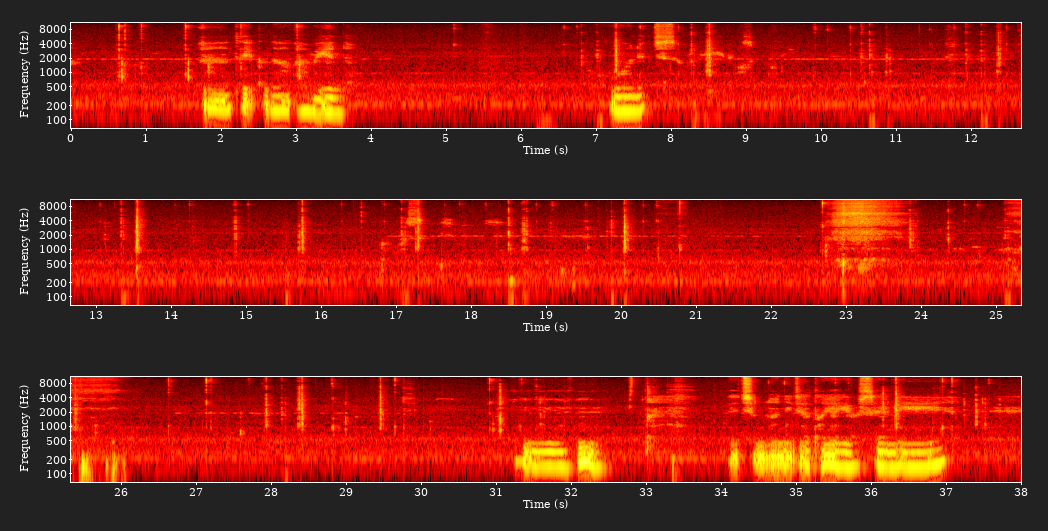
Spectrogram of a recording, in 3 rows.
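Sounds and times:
mouse and keyboard clicks: 0.6 - 1.7, 8.2 - 8.7, 9.9 - 20.9, 26.6 - 29.8, 30.9 - 31.7.

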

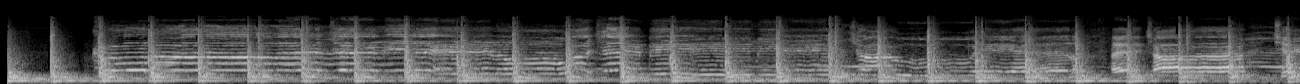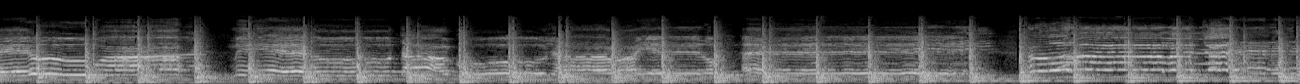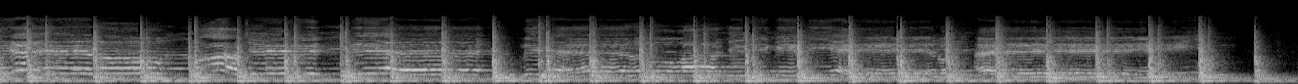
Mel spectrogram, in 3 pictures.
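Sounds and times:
drum beaten with padded sticks: 0.0 - 38.9
person singing long wavering notes: 21.7 - 30.4.

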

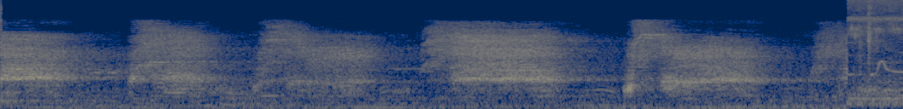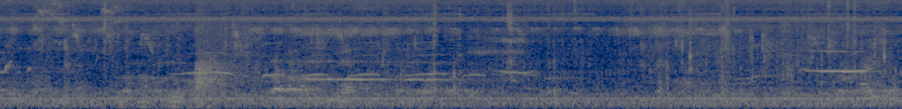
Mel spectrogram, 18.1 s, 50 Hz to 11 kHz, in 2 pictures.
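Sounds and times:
squeaky chirps and whistled calls: 8.5 - 18.0.

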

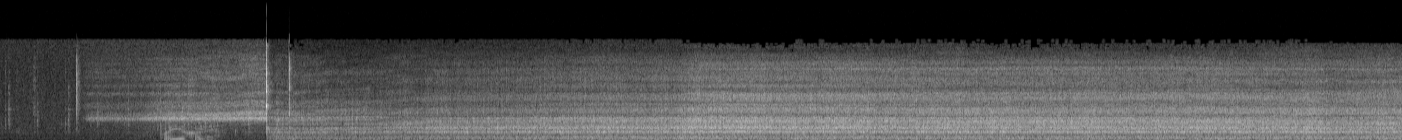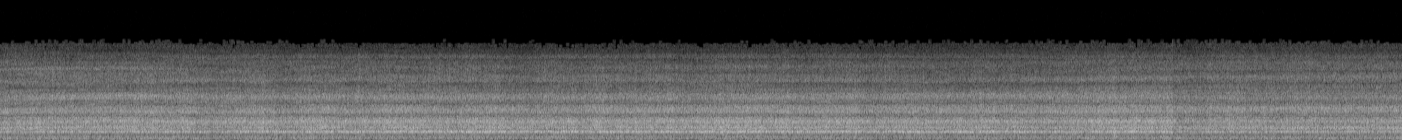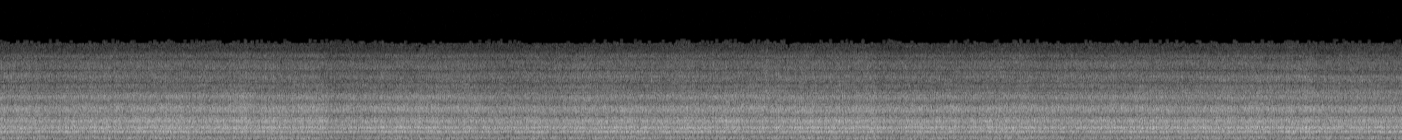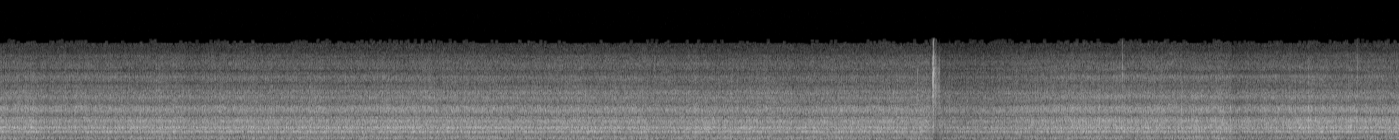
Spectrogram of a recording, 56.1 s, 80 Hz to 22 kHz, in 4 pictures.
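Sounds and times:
gas torch hissing: 0.7 - 56.0.

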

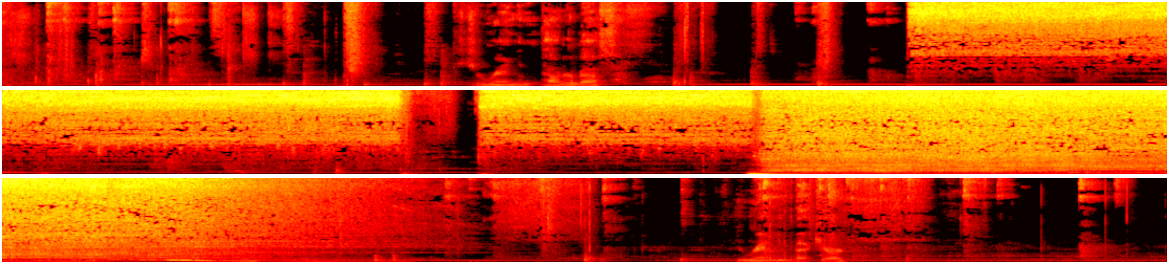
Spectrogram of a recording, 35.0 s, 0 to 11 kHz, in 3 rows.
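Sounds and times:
sensor faucet spraying water: 9.1 - 15.7
hand dryer blowing: 16.4 - 27.6.

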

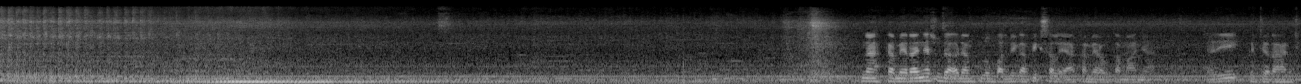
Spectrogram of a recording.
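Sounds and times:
vehicle engine running at low revs: 0.0 - 7.2.

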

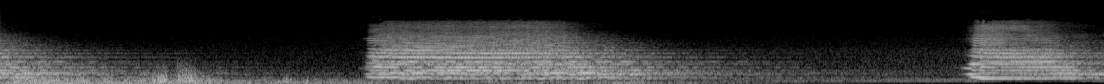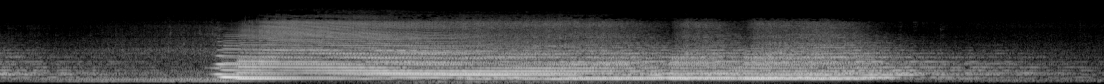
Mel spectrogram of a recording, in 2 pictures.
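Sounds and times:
locomotive air horn blasts: 0.0 - 1.4, 3.6 - 8.2, 9.6 - 11.9, 13.0 - 21.9.

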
